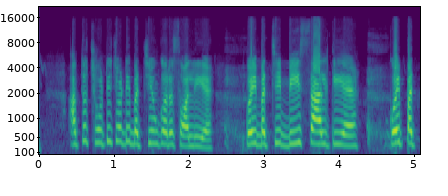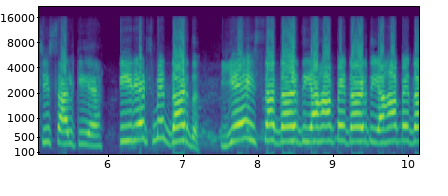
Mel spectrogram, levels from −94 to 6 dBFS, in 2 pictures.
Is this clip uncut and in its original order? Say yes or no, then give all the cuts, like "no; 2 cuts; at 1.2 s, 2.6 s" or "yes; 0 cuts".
no; 1 cut; at 6.2 s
